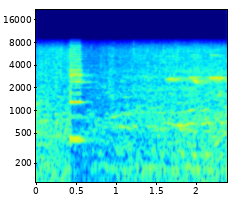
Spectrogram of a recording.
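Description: A vehicle horn gives one short toot about half a second in, over the low running rumble of the car's engine and the voices of the crowded street.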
